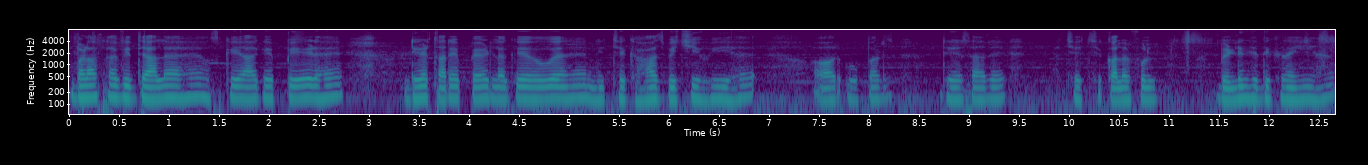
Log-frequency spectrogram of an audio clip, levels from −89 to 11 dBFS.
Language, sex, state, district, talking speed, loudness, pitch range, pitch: Hindi, male, Uttar Pradesh, Varanasi, 140 wpm, -46 LUFS, 130-145 Hz, 140 Hz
